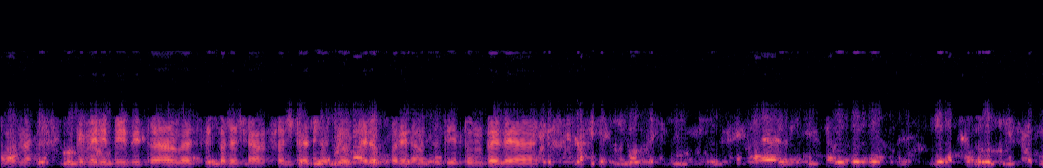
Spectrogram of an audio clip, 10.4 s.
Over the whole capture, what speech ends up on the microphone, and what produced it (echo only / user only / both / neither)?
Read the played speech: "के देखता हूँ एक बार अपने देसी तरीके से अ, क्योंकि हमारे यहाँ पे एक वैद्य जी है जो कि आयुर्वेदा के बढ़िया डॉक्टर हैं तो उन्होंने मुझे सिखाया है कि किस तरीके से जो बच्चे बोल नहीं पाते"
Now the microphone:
both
